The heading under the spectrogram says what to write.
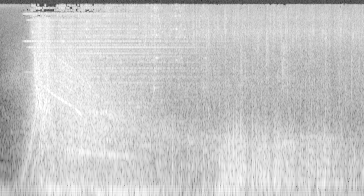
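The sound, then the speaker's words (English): A single loud detonation bursts in with a descending whoosh, then settles into a deep, sustained rumble that rolls on steadily to the end, with no voices. “We have a detonation, his aide called.”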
